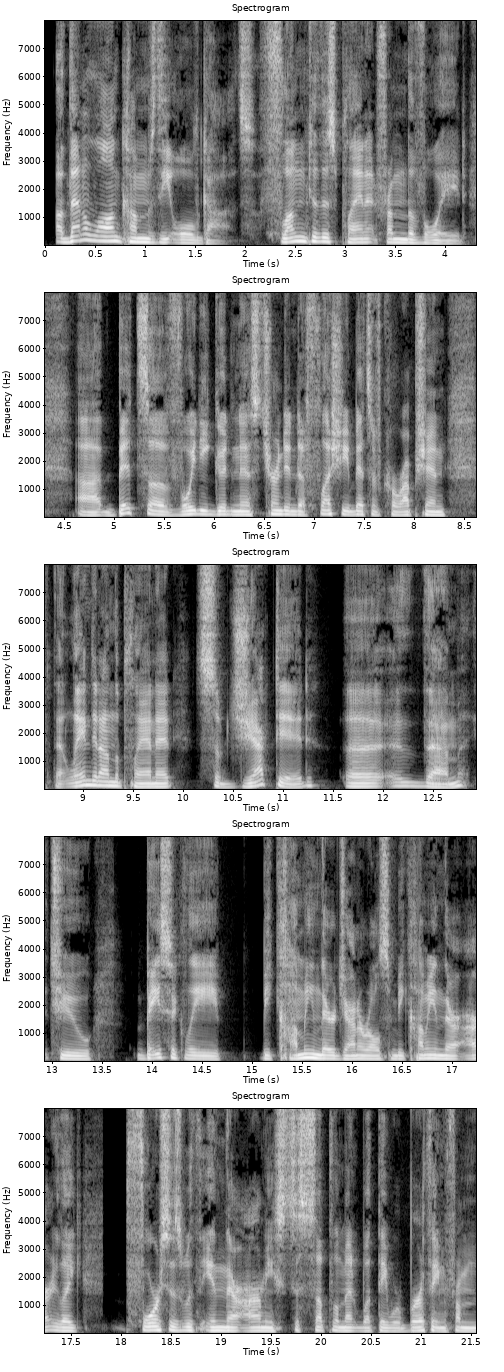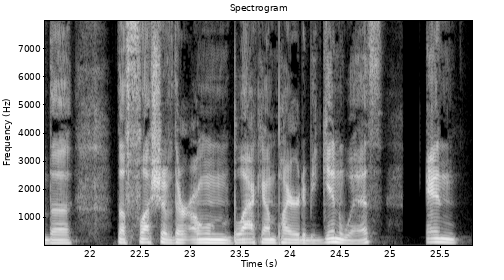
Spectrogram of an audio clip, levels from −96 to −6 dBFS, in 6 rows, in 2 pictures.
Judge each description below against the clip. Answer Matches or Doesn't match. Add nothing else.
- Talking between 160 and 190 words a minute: Doesn't match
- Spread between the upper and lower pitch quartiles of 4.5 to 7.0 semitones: Doesn't match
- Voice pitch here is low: Matches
